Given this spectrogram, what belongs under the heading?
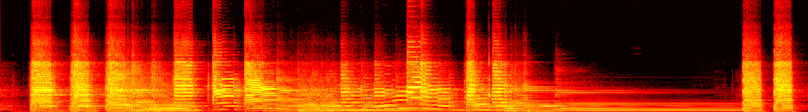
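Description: Electric guitar played through an amp modeller with its room effect turned up: several sharp picked chords and notes, then a long sustained chord ringing with a roomy tail, and a final pair of hits near the end.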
